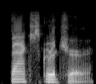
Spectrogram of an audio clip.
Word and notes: backscratcher: American English

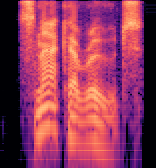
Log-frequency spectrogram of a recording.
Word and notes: snakeroot: British English

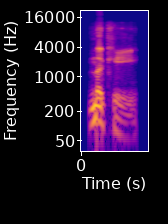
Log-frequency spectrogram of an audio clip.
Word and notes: micky: British English

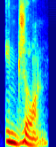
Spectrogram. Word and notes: indrawn: Indian

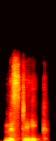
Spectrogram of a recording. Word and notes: mistake: Indian

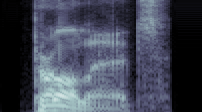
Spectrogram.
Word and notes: prolate: British English

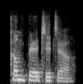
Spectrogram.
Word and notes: competitor: Indian

